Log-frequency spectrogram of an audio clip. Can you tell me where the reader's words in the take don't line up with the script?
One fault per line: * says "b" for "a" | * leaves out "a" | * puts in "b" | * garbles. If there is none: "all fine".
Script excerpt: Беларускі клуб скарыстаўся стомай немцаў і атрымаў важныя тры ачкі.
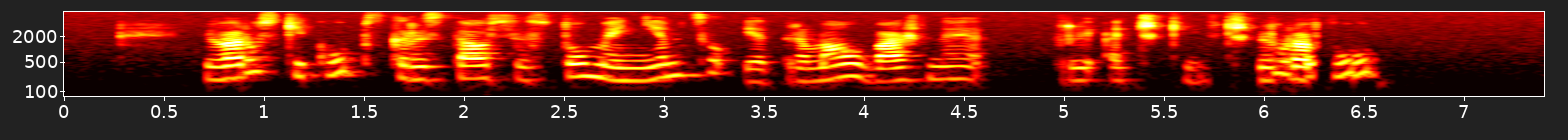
* garbles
